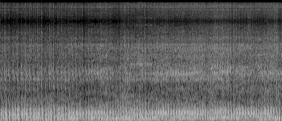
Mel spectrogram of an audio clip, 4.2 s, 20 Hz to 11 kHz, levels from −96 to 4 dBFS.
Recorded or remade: remade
